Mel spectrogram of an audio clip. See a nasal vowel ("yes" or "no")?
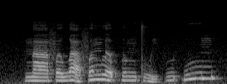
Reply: no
